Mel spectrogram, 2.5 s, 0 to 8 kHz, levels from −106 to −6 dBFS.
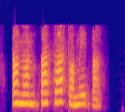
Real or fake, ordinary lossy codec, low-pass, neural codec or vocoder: fake; AAC, 16 kbps; 7.2 kHz; codec, 16 kHz, 0.5 kbps, FreqCodec, larger model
